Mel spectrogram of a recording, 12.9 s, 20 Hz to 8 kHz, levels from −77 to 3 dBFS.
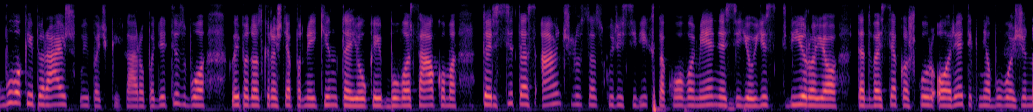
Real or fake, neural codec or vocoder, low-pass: real; none; 7.2 kHz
